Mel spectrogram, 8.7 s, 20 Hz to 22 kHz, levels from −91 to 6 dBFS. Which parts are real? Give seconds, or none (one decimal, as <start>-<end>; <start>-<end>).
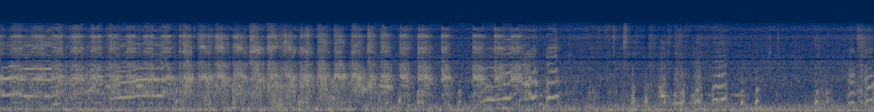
0.0-1.8; 3.7-5.9; 7.0-8.7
